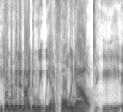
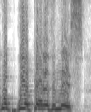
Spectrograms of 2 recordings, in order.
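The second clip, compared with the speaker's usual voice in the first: mock shrill, high shriek with a stammer; 8 semitones higher, 4 dB louder than usual. Voicing a character screaming at her dead aunt: screaming at a corpse. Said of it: "she's screaming at the corpse".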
